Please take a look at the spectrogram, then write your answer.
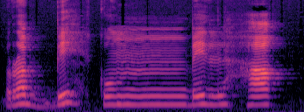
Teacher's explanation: the strong echo when stopping on a qalqalah letter with a shadda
